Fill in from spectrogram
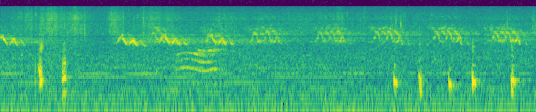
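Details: Rooster giving a food call to tell his hens he has found food and where it is: short low clucks, a pair near the start then a quick run of five or six evenly spaced clucks, with faint chirps of other birds behind.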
